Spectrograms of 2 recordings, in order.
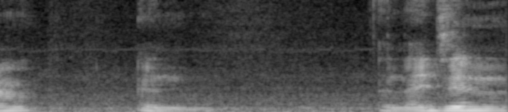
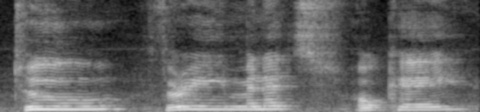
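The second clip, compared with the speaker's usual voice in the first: high, spaced-out broken English; mock a clerk's careful broken English; broken English, each chunk pitched up and separate; imitated broken English; 7 semitones higher, slower than usual. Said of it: "in broken English, in a louder voice".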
